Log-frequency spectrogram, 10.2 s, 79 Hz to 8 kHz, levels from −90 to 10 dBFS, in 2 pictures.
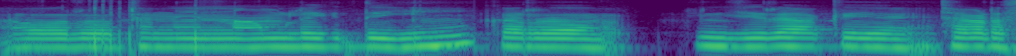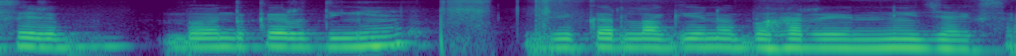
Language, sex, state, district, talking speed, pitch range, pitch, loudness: Hindi, female, Chhattisgarh, Jashpur, 120 wpm, 165-180 Hz, 170 Hz, -26 LUFS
